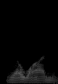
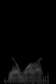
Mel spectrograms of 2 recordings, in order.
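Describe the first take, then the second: First: "Yowan" opening on a Y glide; alternative pronunciation. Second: "Jowan" opening on a hard J; alternative pronunciation. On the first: Gamer weighing two versions of a name, "Yowan" with a Y. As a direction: try "Yowan" as yo-WAHN. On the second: Gamer giving up on a player's name, "Jowan" with a J. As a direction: try "Jowan" as jo-WAHN. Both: Real, not acted. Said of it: "Jowan, whatever".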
